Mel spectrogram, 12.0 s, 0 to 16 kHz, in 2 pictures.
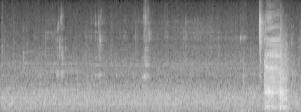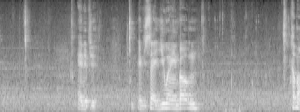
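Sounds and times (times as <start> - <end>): steady low background noise: 0.0 - 12.0
mouth chewing: 0.4 - 3.9, 10.0 - 11.9.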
